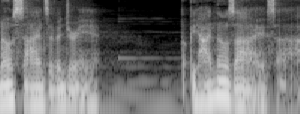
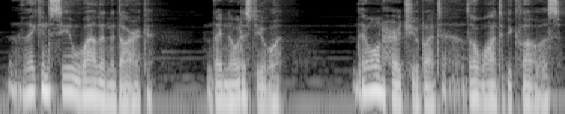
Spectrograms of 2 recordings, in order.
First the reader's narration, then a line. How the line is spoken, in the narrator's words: she said as calmly as always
